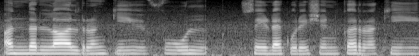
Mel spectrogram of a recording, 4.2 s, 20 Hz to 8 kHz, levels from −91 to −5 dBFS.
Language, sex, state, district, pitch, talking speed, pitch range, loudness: Hindi, female, Haryana, Charkhi Dadri, 170 Hz, 130 wpm, 165-175 Hz, -19 LUFS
